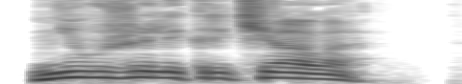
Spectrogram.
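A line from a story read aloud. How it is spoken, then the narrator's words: Hoarse whisper. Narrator (Russian): Осипшим голосом прошептала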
